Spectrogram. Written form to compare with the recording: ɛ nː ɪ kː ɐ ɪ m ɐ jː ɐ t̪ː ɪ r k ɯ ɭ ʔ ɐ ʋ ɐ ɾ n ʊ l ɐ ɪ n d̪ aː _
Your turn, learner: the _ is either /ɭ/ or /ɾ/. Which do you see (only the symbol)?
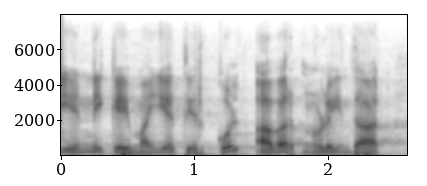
ɾ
